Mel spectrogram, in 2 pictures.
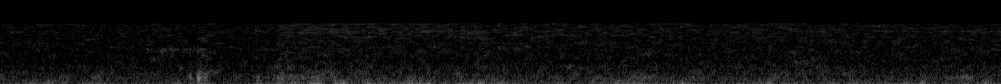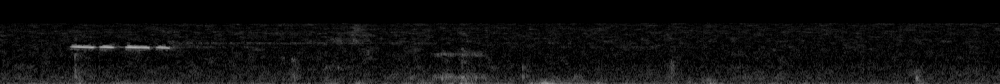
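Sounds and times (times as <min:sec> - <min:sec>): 
background hiss: 0:00.0 - 0:20.0
night parrot whistles: 0:10.7 - 0:11.8.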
